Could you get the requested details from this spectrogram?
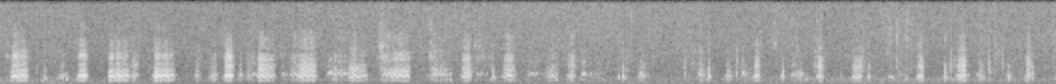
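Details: Red-legged partridge serving as a hunting decoy, calling in rough clucking bursts, several loud notes at the start, then a steady uneven stream of shorter chatter over a low hum.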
